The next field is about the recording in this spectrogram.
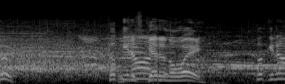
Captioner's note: crowd cheering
